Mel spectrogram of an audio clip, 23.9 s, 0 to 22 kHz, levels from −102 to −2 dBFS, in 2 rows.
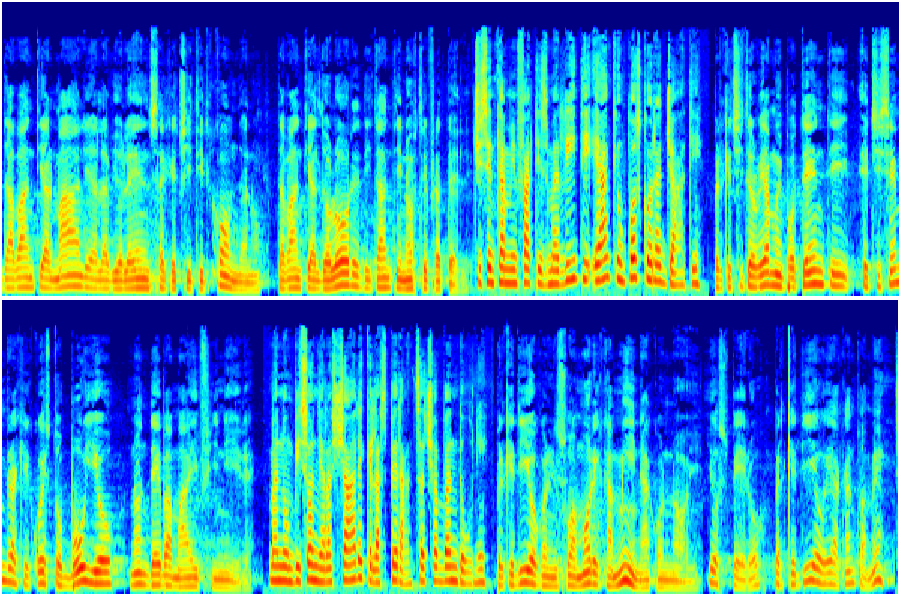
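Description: No technical faults can be heard anywhere in the recording; the signal holds steady and continuous throughout.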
